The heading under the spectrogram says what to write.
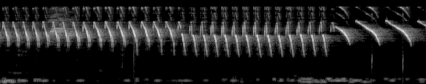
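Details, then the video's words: Spirited canary singing a long rolling song with luxurious phrasing, intended to draw song from reluctant canaries; a fast steady series of high sweeping notes, about four per second, ending in louder slower descending whistles. "KENARI GACOR ngeroll panjang cengkok mewah suara jernih buat pancingan kenari males bunyi"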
